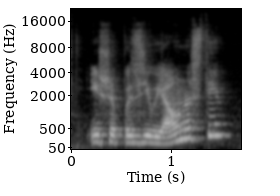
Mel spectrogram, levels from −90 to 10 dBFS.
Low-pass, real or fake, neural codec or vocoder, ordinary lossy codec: 19.8 kHz; real; none; MP3, 96 kbps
